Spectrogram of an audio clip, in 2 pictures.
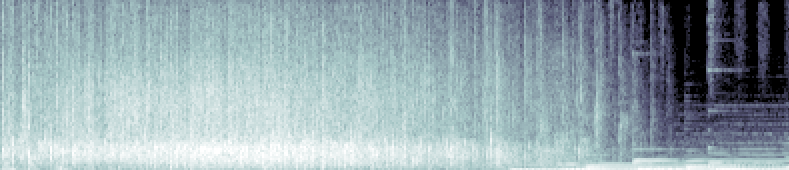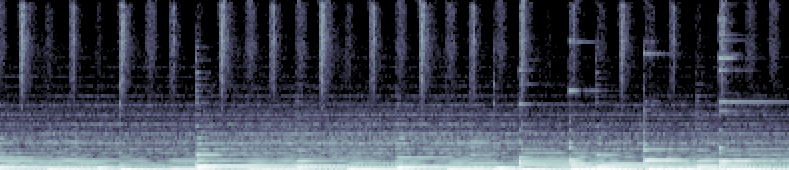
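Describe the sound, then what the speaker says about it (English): Brief applause for a chef on a rhubarb cooking show breaks out and fades within a few seconds, then gives way to sustained piano-like musical tones with clear, steady note changes. "Claude, well done. Round of applause."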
